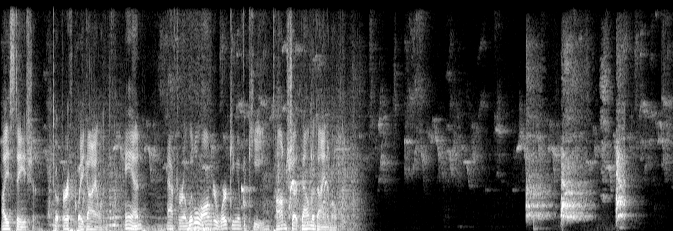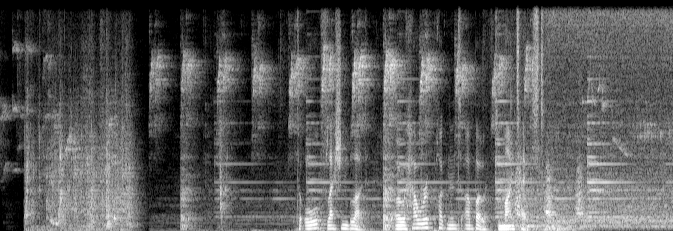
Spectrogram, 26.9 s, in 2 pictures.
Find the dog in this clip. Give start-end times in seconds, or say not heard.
4.8-6.5, 10.5-12.5, 23.7-25.2.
